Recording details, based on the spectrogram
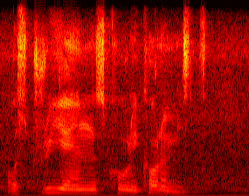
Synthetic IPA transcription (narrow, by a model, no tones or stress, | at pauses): astʰɹiãnskʰulikʰɔnɔmist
